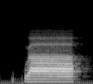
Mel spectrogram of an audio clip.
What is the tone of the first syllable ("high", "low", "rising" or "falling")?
high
